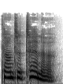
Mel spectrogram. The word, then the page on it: countertenor: British English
